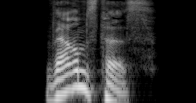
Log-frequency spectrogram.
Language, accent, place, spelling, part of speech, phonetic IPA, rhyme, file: German, Germany, Berlin, wärmstes, adjective, [ˈvɛʁmstəs], -ɛʁmstəs, De-wärmstes.ogg
- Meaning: strong/mixed nominative/accusative neuter singular superlative degree of warm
